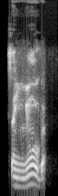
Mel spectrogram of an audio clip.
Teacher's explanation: ये जो सम का म है वो अनुस्वार हो जाता है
